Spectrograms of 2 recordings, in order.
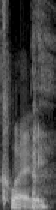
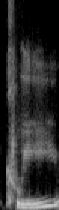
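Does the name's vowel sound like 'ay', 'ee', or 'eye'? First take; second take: ay; ee. First: The vowel sounds like 'ay'. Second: The vowel sounds like 'ee'. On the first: The speaker calls it right. "Googled it this morning to make sure, and it's Clay" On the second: The speaker calls it wrong. "I had been saying it wrong in my mind"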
